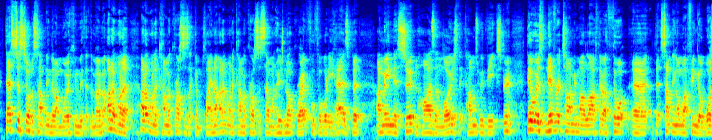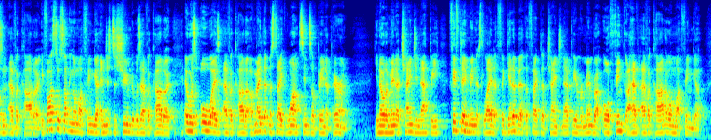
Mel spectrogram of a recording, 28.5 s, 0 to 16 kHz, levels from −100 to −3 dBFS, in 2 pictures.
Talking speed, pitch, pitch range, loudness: 270 wpm, 140 Hz, 130-155 Hz, -26 LUFS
